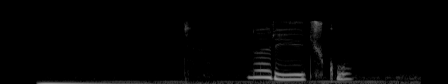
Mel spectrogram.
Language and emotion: Russian, sad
